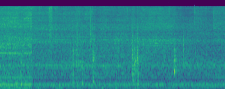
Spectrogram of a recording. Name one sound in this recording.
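An excavator bucket scrapes and knocks against soil and stones.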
